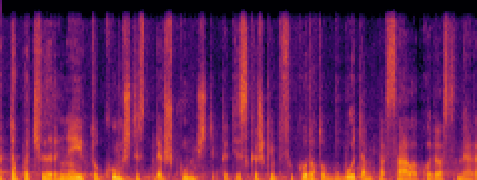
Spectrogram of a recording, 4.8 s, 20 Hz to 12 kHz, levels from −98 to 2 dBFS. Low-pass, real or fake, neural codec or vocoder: 10.8 kHz; fake; codec, 24 kHz, 1.5 kbps, HILCodec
